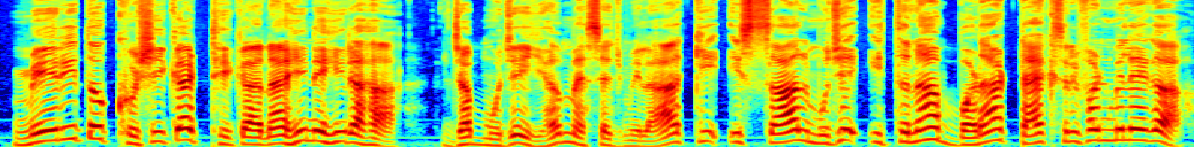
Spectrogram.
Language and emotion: Hindi, happy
